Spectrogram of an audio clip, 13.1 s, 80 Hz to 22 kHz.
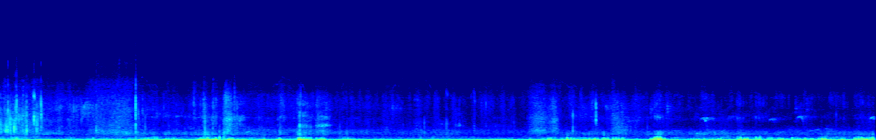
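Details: Stray cat in a park purring while being patted and stroked, recorded on a GoPro HERO8: a steady low rumble runs throughout, overlaid by rustling and handling noises from the stroking.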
